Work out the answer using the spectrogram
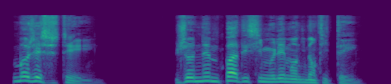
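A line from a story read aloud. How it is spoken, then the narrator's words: Lord's stiff, pinched tone. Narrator (French): dit le seigneur d'un ton pincé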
